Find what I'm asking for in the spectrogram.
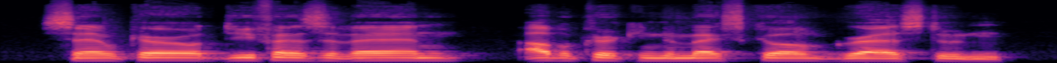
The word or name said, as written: Sam Carrell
